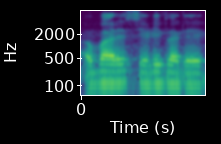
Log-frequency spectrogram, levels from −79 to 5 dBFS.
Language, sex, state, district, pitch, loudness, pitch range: Bhojpuri, male, Uttar Pradesh, Gorakhpur, 115 Hz, -19 LUFS, 110-115 Hz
